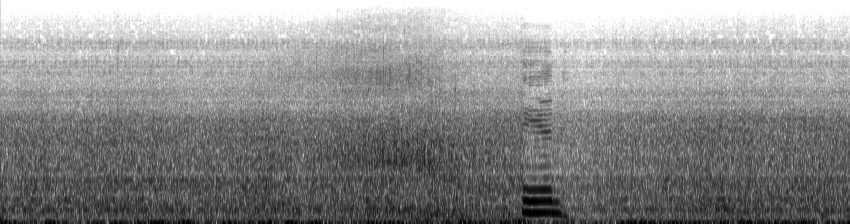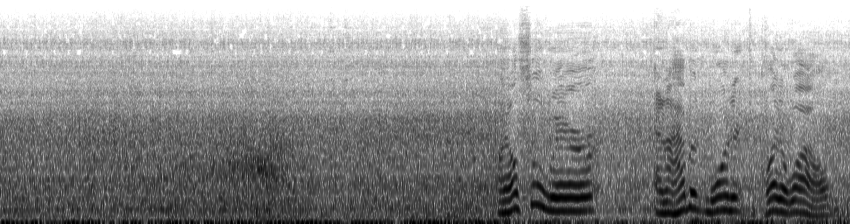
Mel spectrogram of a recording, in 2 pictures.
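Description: An electric motor whines steadily.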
